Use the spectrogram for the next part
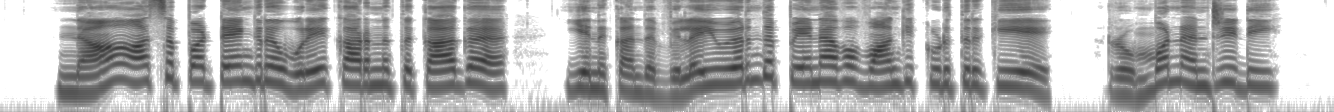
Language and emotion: Tamil, happy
